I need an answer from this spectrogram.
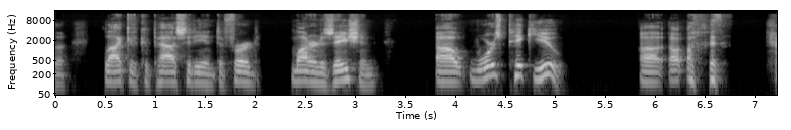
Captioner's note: laugh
